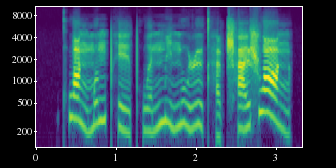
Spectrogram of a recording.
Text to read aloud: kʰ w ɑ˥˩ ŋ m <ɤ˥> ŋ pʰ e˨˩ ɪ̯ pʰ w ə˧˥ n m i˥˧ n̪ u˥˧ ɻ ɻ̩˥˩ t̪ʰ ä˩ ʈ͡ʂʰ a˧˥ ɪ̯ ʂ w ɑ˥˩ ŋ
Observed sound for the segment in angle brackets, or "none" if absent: ɤ˥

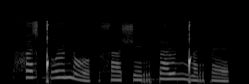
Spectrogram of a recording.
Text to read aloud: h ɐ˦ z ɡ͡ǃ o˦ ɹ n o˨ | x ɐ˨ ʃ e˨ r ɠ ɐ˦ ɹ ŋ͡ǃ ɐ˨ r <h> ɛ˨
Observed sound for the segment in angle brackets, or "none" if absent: p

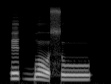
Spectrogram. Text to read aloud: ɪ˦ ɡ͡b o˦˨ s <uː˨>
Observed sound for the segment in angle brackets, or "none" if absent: uː˦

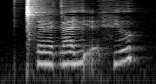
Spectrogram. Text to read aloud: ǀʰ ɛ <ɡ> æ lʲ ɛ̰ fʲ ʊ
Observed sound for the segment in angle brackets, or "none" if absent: ɡ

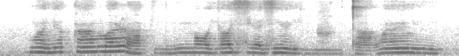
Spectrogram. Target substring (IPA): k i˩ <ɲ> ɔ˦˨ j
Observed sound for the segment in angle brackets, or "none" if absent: nː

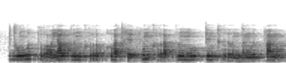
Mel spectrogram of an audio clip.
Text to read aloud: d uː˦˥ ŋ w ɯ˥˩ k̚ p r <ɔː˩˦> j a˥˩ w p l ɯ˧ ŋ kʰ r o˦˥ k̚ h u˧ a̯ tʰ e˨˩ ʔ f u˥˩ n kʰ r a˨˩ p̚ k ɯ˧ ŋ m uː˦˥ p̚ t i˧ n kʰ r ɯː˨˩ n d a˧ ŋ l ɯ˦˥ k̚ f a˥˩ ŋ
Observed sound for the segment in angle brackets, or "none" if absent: ɔː˩˦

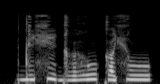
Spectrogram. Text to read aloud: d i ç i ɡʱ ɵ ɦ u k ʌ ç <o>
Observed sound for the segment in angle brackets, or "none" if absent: u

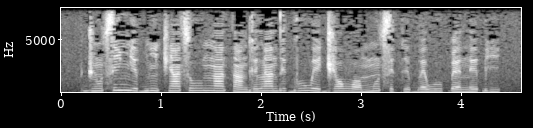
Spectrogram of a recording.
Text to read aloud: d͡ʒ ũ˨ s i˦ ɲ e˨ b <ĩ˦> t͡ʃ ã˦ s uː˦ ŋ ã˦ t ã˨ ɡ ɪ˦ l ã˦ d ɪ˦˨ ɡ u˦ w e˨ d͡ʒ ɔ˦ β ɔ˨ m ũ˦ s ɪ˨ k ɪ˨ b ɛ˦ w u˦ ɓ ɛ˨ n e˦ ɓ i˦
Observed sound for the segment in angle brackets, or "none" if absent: ĩ˦˨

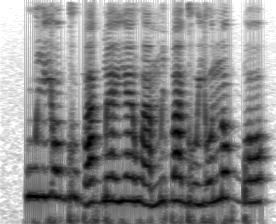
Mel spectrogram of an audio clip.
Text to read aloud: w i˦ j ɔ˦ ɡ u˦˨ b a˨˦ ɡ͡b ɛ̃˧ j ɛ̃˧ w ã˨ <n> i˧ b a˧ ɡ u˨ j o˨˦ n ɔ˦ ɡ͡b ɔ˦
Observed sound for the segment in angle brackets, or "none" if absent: m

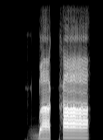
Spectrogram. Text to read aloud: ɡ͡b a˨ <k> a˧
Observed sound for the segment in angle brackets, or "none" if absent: k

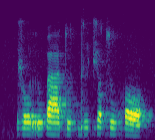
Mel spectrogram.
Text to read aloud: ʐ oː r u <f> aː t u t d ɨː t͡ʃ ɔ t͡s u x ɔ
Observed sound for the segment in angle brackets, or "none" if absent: ɓ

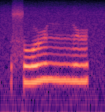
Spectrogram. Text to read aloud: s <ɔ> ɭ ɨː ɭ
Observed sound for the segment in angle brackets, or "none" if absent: o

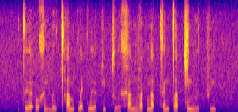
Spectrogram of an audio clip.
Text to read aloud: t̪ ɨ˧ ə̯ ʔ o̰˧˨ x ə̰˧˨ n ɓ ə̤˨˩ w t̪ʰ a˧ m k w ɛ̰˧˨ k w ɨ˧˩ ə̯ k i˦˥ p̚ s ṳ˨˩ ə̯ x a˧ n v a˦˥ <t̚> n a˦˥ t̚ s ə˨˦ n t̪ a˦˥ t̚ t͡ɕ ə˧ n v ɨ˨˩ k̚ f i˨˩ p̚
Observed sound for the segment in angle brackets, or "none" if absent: k̚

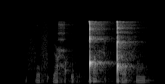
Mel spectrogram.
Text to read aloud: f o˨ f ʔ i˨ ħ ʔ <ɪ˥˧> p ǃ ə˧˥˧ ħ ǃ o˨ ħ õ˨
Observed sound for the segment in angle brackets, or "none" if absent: ɪ˨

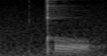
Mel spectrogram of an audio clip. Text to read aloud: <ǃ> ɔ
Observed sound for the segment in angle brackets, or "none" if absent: ǃ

